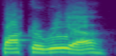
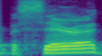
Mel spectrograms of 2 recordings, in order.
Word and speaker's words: Becerra: for hhs secretary yeah apparently they didn't get the pronunciation or the phonetics into the teleprompter for joe biden because it's javier becerra joe come on get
